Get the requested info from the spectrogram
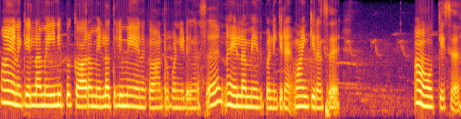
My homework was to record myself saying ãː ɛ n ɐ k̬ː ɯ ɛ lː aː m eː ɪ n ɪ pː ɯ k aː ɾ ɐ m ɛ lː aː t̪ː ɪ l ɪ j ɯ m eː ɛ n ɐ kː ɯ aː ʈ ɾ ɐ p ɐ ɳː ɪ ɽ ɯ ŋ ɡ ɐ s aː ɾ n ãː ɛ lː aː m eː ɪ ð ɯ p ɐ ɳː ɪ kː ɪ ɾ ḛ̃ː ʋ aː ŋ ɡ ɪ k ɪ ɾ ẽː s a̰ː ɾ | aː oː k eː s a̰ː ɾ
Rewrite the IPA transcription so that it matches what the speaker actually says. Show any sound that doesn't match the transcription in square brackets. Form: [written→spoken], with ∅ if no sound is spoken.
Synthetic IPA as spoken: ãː ɛ n ɐ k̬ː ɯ ɛ lː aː m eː ɪ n ɪ pː ɯ k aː ɾ ɐ m ɛ lː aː t̪ː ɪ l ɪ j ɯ m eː ɛ n ɐ kː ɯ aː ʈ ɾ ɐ p ɐ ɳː ɪ ɽ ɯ ŋ ɡ ɐ s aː ɾ n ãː ɛ lː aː m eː ɪ ð ɯ p ɐ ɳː ɪ kː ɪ ɾ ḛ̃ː ʋ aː ŋ ɡ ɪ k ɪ ɾ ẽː s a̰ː ɾ | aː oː k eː s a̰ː ɾ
